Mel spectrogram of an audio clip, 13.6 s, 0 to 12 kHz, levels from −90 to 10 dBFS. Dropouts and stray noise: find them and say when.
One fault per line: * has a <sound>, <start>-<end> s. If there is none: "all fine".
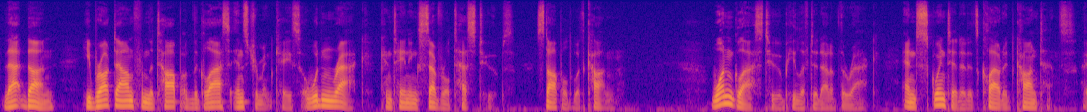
all fine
